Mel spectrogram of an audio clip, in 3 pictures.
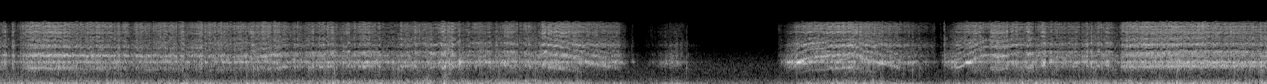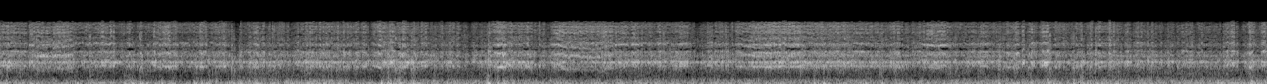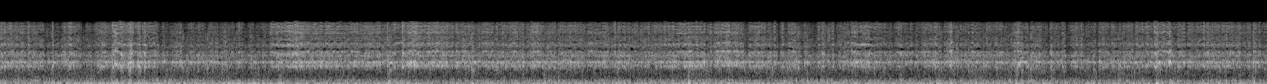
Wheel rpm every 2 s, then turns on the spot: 190, 200, 200, 20, 70, 200, 220, 230, 230, 220, 220, 230, 230, 240, 230, 230, 230, 230, 240.
6-8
